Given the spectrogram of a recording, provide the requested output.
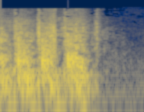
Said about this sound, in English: I reckon it won't hurt nothing to tap on the door, sort of, you know, will it?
